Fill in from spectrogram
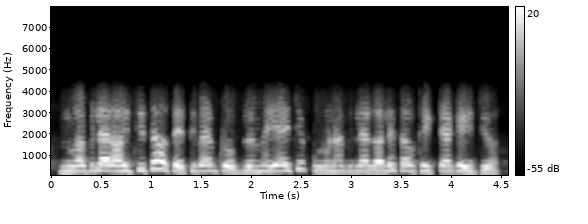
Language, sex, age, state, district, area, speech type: Odia, female, 30-45, Odisha, Sambalpur, rural, conversation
